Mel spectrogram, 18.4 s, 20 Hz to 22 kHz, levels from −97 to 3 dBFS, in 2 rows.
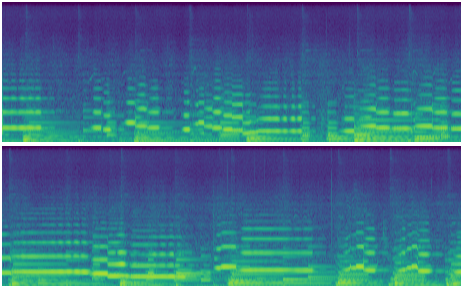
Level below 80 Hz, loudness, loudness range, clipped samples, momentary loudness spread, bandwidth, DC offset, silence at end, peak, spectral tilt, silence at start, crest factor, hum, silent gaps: -32 dBFS; -19 LUFS; 5 LU; under 0.1%; 10 LU; 15.5 kHz; under 0.1%; 0 s; -2 dBFS; -9.5 dB/octave; 0 s; 16 dB; none; none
